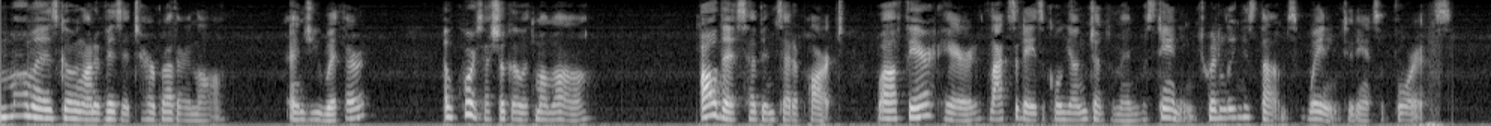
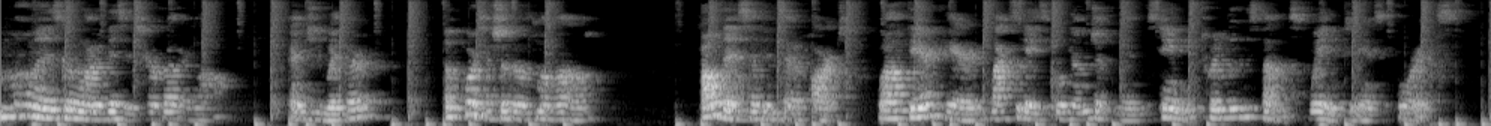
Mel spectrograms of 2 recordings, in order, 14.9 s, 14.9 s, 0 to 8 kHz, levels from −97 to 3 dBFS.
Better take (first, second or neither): first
